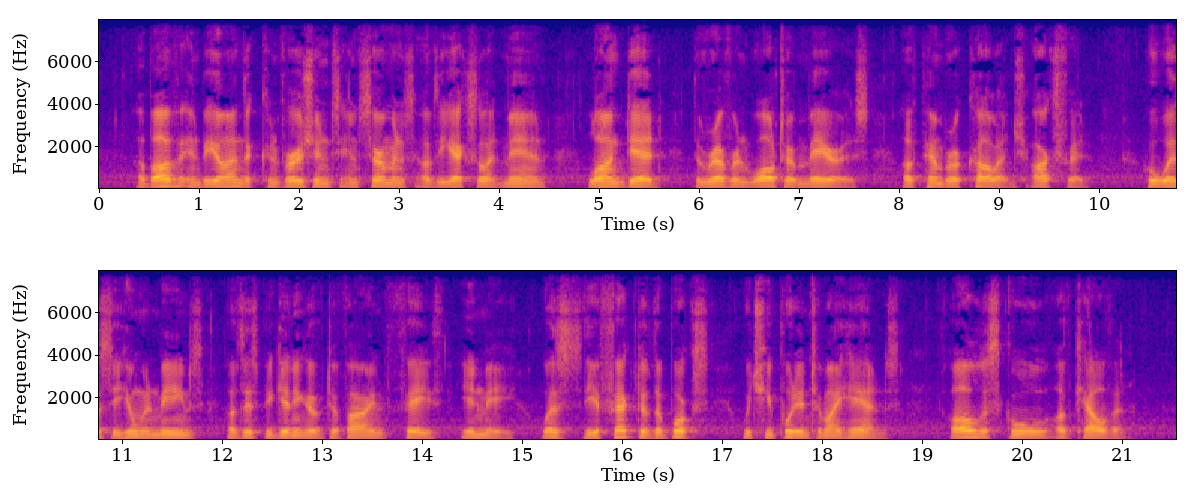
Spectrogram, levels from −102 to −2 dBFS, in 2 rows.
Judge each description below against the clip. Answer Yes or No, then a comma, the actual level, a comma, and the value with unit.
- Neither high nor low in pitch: No, low, 130 Hz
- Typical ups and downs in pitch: No, narrow, 2.3 semitones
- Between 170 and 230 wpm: No, average, 145 wpm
